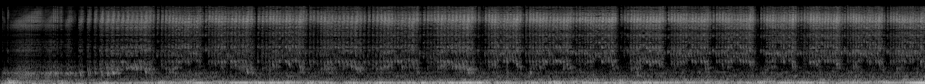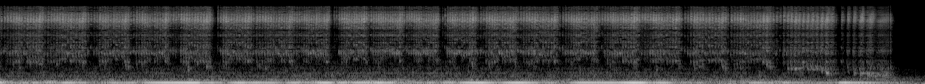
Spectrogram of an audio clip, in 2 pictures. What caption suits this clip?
A recording of a broken elliptical exercise machine. Recorded with a Zoom H4 on 27 May 2013 in Neskowin, OR, USA.
accelerate, decelerate, elliptical, engine, exercise, hum, machine, motion, motor, squeak, whir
